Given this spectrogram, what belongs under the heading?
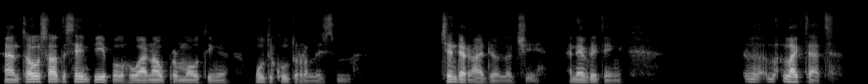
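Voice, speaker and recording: A man from Finland, a guest in a political interview, talking haltingly with many fillers and restarts. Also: fairly low pitch, fairly bright tone, no room sound.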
